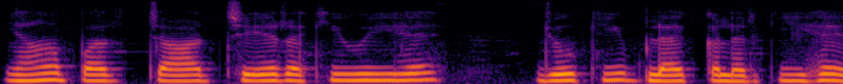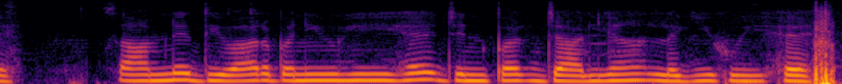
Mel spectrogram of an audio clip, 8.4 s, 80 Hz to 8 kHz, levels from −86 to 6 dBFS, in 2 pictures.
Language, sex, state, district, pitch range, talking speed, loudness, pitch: Hindi, female, Rajasthan, Jaipur, 205-220 Hz, 170 wpm, -22 LUFS, 210 Hz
